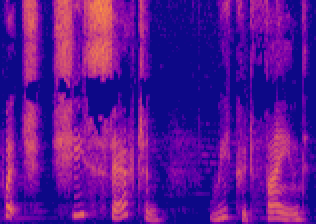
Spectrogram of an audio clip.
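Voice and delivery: lively storytelling read-aloud; poem reading. Acted. Teacher reading the beetle poem to children.

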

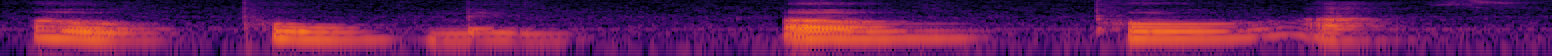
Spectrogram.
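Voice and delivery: soft, quiet mock oh poor me; mock pity party. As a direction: lightly mimic self-pity, hushed. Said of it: "a little pity party where they go".

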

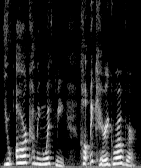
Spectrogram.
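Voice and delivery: loud, stubborn insistence; shouting. Acted. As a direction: shout it over the storm. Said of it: "I shouted".

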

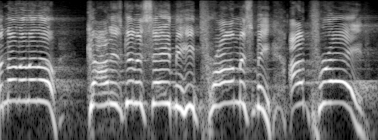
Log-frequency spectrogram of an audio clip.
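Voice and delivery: high, insistent no-no-no; stubborn refusal. Acted. Man in the boat refuses the rescue boat, high and insistent. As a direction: wave them off, sure God will come.

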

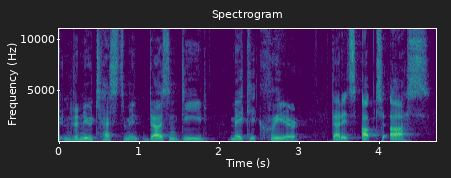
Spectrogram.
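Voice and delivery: usual speaking voice

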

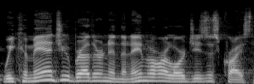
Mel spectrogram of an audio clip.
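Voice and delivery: usual speaking voice

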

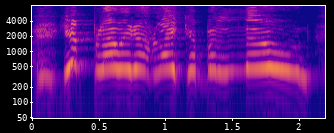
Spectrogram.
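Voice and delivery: high, loud cry of horror; screech. A narrator's reading. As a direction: screech like a panicking mother. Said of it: "screeched Missus Beauregard".

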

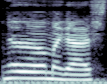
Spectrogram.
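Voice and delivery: ordinary talk

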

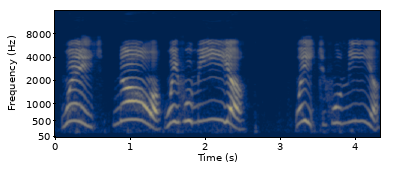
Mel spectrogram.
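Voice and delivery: high, pleading calls; anxious pleading. Real, not acted. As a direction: beg them to wait. Left behind, calling out.

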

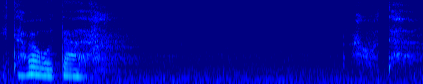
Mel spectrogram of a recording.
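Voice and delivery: softly worn out, sinking to a whisper; exhausted, fading. Acted. Mother confessing how exhausted she was, fading to a whisper. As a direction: let the voice drain away into breath.

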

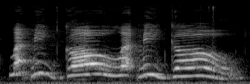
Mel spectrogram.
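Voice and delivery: slow, high, loud pleading; piglet squeal. A narrator's reading. Piglet struggling in the fox's grip, squealing. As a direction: squeal it out, stretching each plea. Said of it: "piglet kicked and squealed".

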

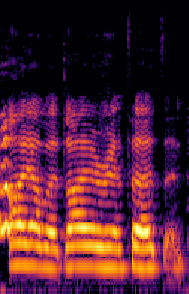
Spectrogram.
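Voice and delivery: laughing through the words; breaking up with laughter mid-line. Real, not acted. To her viewers after an embarrassing admission, laughing.

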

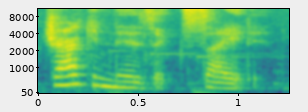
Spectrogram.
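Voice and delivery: ordinary delivery

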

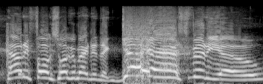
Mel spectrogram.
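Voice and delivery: high, hollered host greeting; over-the-top loud howdy; shouted mock intro. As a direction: holler a hammed-up video opening. Parody of a video intro.

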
